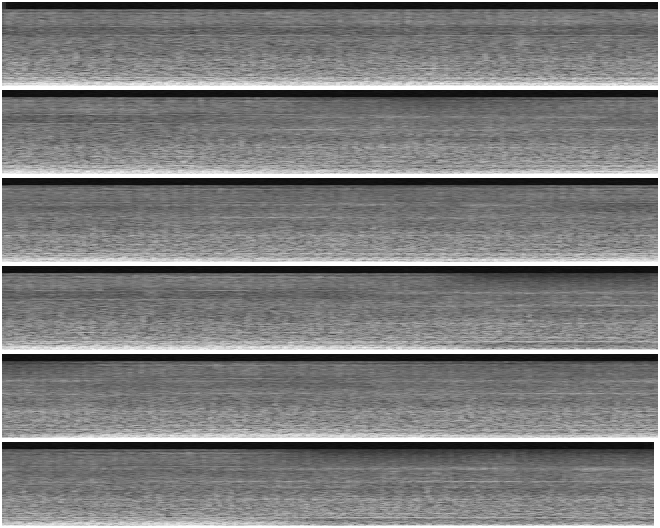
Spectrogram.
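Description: Tyres roll along a motorway with a constant rumble.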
